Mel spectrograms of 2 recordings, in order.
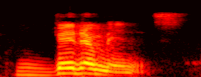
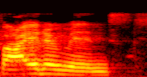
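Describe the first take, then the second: First: The word is said in a British way. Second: The word is said in an American way. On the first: "So in British English, you say it as it is written" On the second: "So in American, we say"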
